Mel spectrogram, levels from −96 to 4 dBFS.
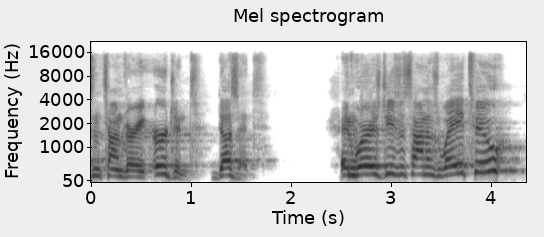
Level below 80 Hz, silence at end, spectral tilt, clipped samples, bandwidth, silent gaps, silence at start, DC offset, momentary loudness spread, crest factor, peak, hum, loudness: -70 dBFS; 0.05 s; -3.5 dB/octave; under 0.1%; 16.5 kHz; 2.04-2.32 s; 0 s; under 0.1%; 10 LU; 14 dB; -8 dBFS; none; -20 LUFS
